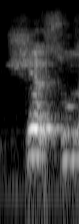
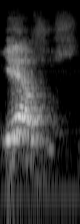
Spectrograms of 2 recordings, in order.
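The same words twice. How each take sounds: First: Said in the usual way. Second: JESUS said as YEH-soos, I sound in place of J; Greek-style "Iesous" for JESUS; Greek pronunciation. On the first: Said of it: "Eu não digo Jesus aqui". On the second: Shown as a demonstration. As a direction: begin JESUS on a Y glide, stressing the first syllable. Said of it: "eu digo Jesus".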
